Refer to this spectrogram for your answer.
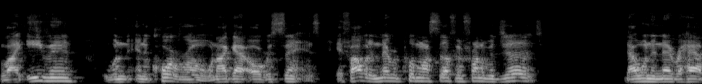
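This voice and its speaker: The speaker is a man with a medium pitch. He goes at a very fast pace with ordinary pitch variation. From US Midwest, Detroit area. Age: 40s. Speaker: former drug dealer in recovery. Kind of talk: testimony.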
